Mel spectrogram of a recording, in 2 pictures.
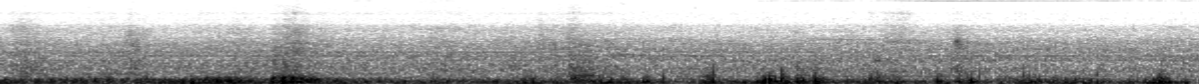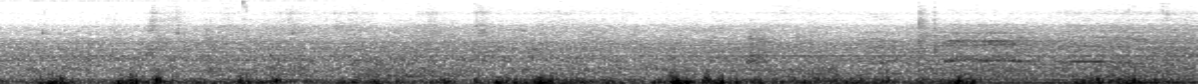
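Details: Low rumbling vehicle-like noise and wind buffeting dominate, with faint thumps and no clear animal voice.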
